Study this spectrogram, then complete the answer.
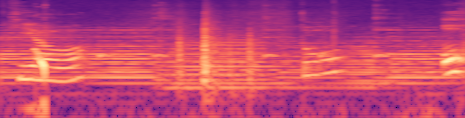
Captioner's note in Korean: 바스락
